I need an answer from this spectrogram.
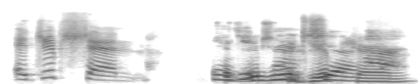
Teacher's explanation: this T, I am not going to pronounce it like T. Instead, I'm going to pronounce it like sh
